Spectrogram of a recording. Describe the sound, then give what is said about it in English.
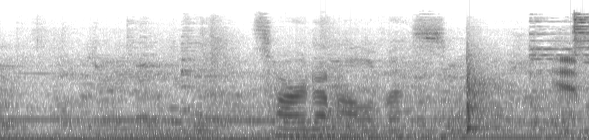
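A few sharp metallic clinks and clatters of cutlery being dropped ring out over a steady low hum and muffled background chatter. “Well, they're dropping the cutlery and everything.”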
